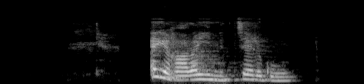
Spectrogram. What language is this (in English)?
Kabyle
